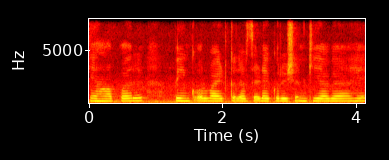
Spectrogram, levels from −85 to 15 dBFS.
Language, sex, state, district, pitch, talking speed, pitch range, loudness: Hindi, female, Chhattisgarh, Bilaspur, 235 Hz, 160 wpm, 230-240 Hz, -14 LUFS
